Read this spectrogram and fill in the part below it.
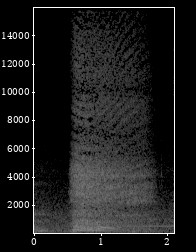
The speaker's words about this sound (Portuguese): Inspiro e expiro, isso é o hausto.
